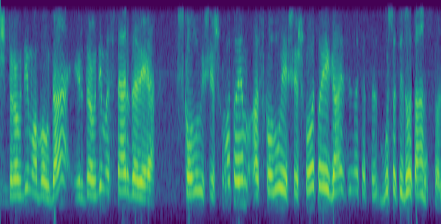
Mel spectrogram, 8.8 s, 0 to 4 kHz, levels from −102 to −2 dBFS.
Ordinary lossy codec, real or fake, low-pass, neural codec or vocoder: AAC, 32 kbps; real; 3.6 kHz; none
